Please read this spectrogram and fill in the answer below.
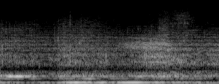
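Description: Film soundtrack: a low sustained drone from the score under a man's snarling growl as he turns on his victim.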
